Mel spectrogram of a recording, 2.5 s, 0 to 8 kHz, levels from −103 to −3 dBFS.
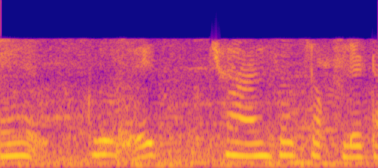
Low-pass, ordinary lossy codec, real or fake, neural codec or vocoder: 7.2 kHz; AAC, 16 kbps; real; none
